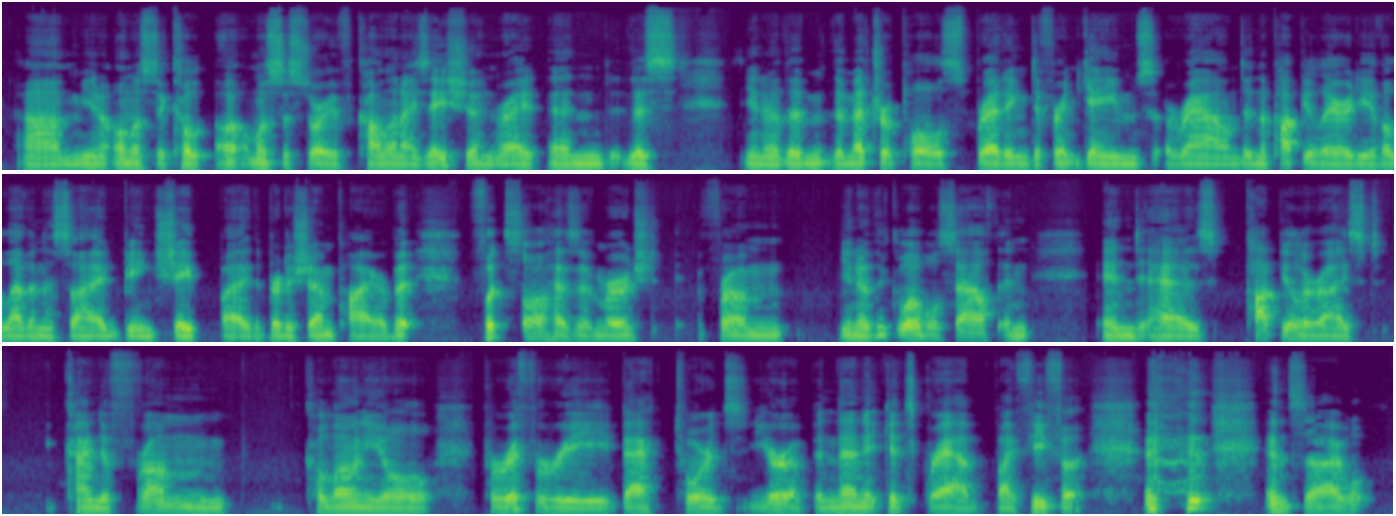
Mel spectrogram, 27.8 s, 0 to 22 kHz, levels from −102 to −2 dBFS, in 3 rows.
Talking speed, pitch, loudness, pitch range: 145 wpm, 90 Hz, -25 LUFS, 85-95 Hz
